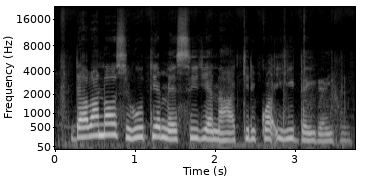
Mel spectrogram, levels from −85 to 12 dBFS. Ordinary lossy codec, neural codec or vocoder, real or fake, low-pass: none; codec, 44.1 kHz, 7.8 kbps, Pupu-Codec; fake; none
